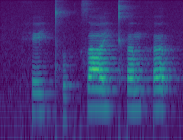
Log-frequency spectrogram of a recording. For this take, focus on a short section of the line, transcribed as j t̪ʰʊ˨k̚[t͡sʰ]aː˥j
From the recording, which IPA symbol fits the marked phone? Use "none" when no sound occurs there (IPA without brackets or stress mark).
t͡s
